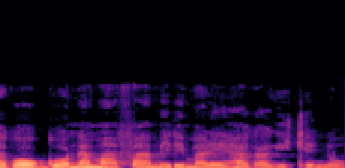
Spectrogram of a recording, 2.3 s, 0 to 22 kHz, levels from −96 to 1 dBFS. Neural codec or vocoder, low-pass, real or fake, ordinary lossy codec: none; 10.8 kHz; real; AAC, 48 kbps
